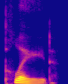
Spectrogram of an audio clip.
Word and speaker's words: played: For everything else, it's a soft duh sound like played.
